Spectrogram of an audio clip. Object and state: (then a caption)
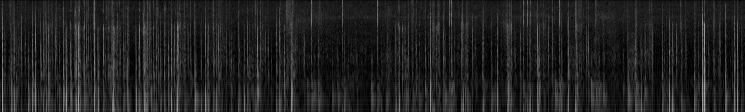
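Silicone microphone ear being rubbed. An oiled hand rubs and presses over the silicone ear of a binaural microphone with its fingertips and nails. The result is a dense run of close, soft, low thumps and brief slick taps, heavy in the lows with almost no high content, plus occasional steady low hum underneath.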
